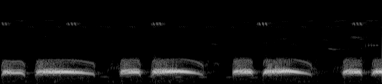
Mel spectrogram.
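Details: Spotted dove decoy bird calling to lure wild doves: a short coo note followed by a longer, slightly falling coo, repeated three times about every 1.2 seconds, with steady high insect ticking behind.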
